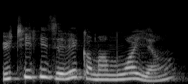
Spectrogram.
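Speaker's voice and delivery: unhurried body-scan guidance with long pauses; guided meditation. Acted. Teacher guiding students' attention to floor and sounds, meditation voice. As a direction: guide their attention gently from point to point.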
